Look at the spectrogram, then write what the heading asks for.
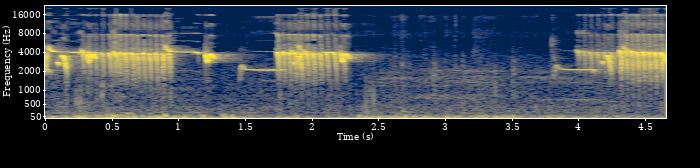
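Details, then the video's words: Prinia, used to coax prinias that have gone quiet. Short bursts of piercing buzzy trills alternate with clear flat whistles. Longer silences with faint background noise fall between bursts. "Prenjak, Pancingan ampuh untuk burung prenjak macet"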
